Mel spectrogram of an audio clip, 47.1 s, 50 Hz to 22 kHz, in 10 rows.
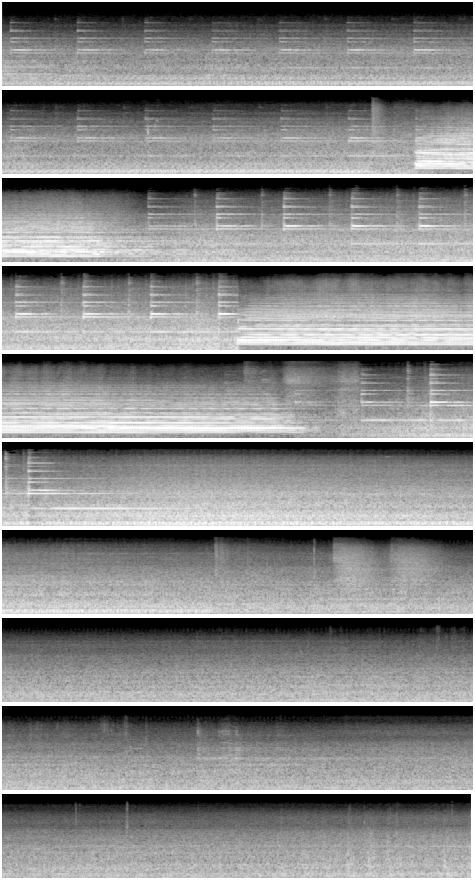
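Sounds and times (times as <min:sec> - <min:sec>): diesel locomotive engine passing: 0:00.0 - 0:47.0
locomotive horn: 0:08.8 - 0:11.3, 0:16.4 - 0:22.2.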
